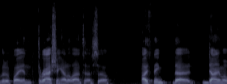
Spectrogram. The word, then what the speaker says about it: Atalanta: Atlanta versus Dynamo. Atalanta. Yeah, Atalanta. I don't know why I just pronounced that wrong.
